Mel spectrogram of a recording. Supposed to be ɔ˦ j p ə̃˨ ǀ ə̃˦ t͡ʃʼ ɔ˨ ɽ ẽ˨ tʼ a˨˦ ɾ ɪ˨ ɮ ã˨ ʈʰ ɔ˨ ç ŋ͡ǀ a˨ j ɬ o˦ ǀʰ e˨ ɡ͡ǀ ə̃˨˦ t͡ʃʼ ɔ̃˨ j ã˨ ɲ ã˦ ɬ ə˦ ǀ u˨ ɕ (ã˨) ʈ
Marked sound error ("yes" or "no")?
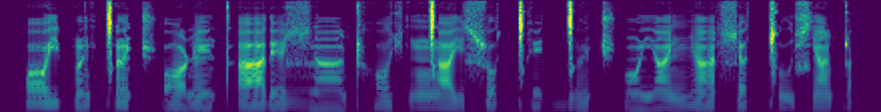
yes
